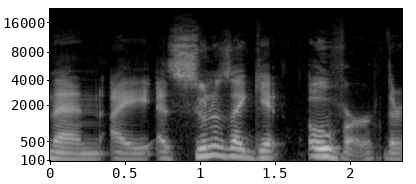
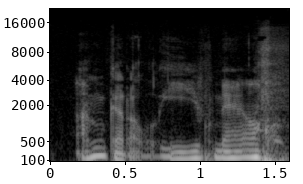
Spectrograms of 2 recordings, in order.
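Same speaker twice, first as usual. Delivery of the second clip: low-key, muted, small, understated delivery; 2 semitones higher than usual. Retelling how a friend quietly said she was leaving: imitating someone speaking very quietly. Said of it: "I just hear her very quietly go".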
